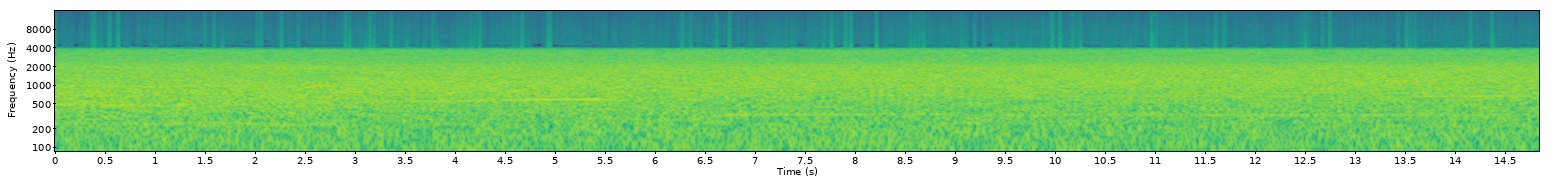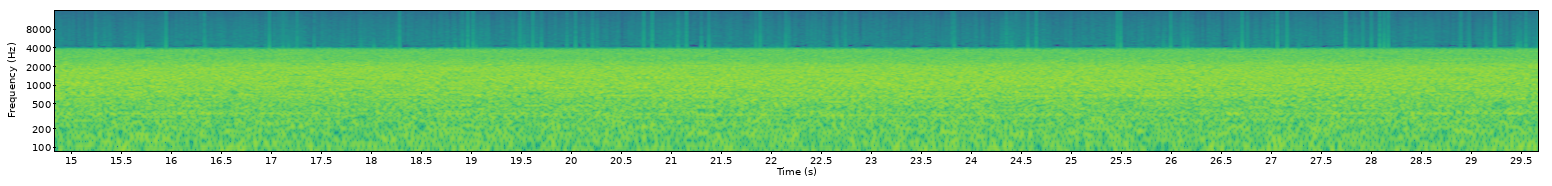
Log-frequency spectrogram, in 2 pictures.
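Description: O.S. 49-PI Wankel rotary model glow engine running at high throttle in flight, picked up by the plane's onboard camera microphone as a loud, steady rush of engine, propeller and wind noise. A faint engine pitch shifts upward in the first few seconds and then holds steady.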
